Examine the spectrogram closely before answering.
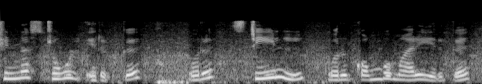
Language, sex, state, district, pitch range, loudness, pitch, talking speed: Tamil, female, Tamil Nadu, Chennai, 225-305 Hz, -12 LUFS, 265 Hz, 110 wpm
